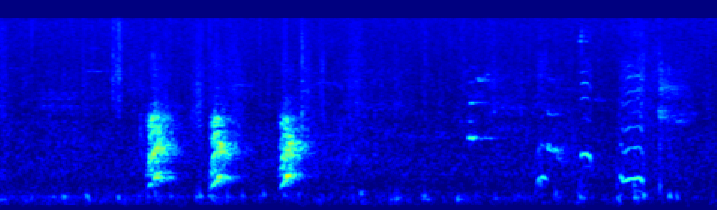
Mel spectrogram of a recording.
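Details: Puppies running about indoors: three short, harsh yelps in quick succession, followed by several thin, squeaky whines, each rising then falling, over a soft pattering of paws.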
